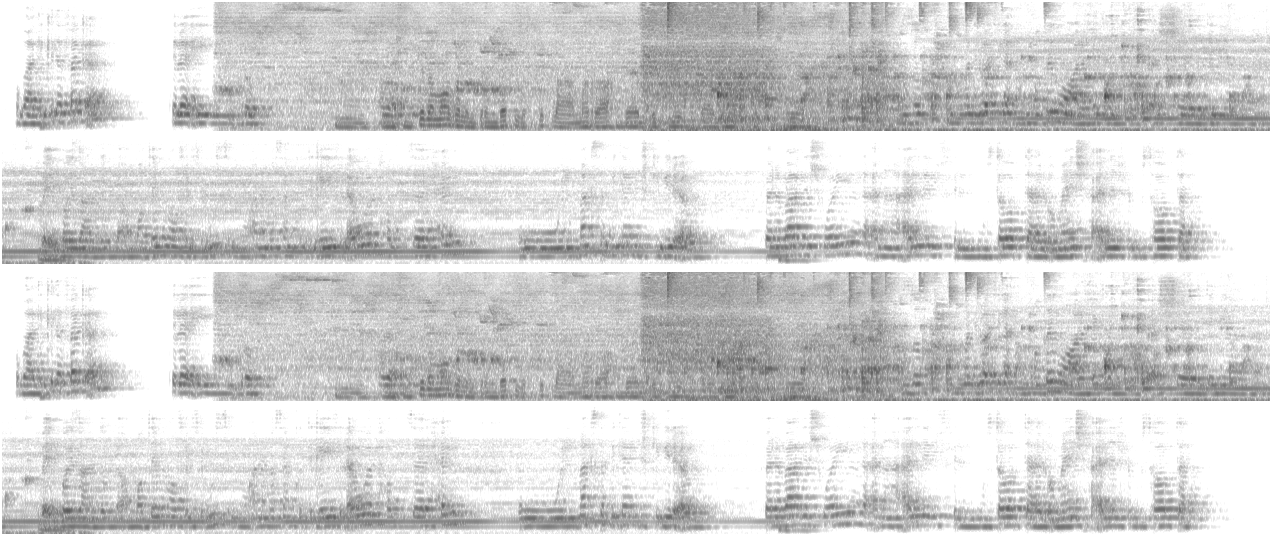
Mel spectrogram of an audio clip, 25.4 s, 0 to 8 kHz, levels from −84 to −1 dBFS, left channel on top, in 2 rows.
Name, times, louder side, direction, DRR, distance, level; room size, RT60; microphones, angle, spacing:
voice 1, 0.1-1.0 1.7-2.8 3.7-4.5 8.9-12.7 13.0-19.7 20.3-24.5, left 1 dB, 40° right, 0 dB, 5.1 m, -43 dB
sound 1, 2.1-8.8, right 1 dB, 75° right, 3.7 m, -43 dB
voice 2, 3.3-8.1 13.0-13.3 20.5-20.7, left 3 dB, 50° left, 8 dB, 0.6 m, -43 dB
sound 2, 6.4-13.6, equal, 5° right, 0.5 m, -37 dB
sound 3, 9.1-21.2 21.7-21.8, left 2 dB, 25° left, 0.9 m, -48 dB
9.9 x 8.7 x 8.2 m, 0.70 s
head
